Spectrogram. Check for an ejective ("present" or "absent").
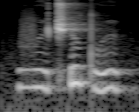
present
